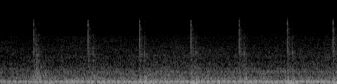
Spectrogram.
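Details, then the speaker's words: Diesel heater that had trouble starting, owner suspects a bad or lodged pump: soft regular ticking about twice a second over a low steady hum as the pump delivers fuel while the heater tries to light; cause unconfirmed. "Wait a minute. It is pumping fuel there. It's going to take a minute to get her up and around."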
